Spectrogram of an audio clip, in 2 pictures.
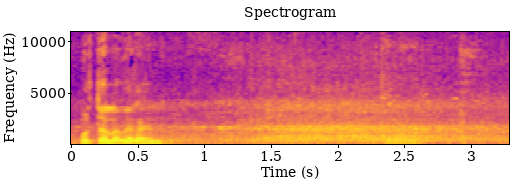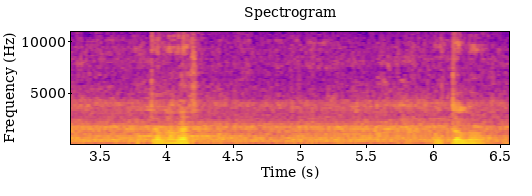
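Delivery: very soft, low repeated nudge; barely audible, pausing between repeats; hushed insistence. Shown as a demonstration. Repeated order, fading to near nothing.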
